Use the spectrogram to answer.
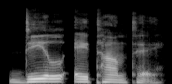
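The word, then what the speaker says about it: dilettante: Another great noun, which is another one of my favorites, is a dilotant. And this word has three syllables. And there's kind of like a stress on that first and last syllable. Datante.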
